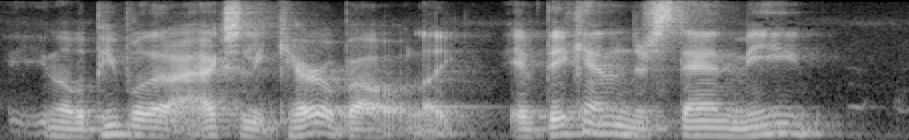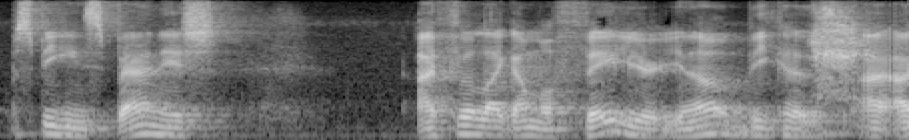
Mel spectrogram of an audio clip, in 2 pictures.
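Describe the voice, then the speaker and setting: A young man hosting a casual interview, talking in halting phrases with many restarts. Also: mid-range voice, mellow, roomy sound. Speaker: podcast host.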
